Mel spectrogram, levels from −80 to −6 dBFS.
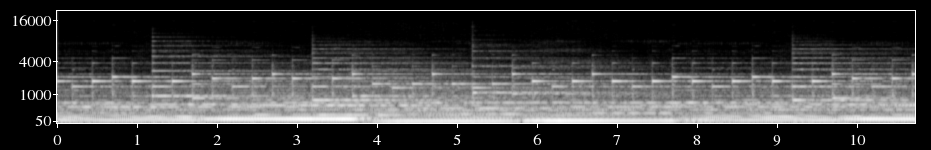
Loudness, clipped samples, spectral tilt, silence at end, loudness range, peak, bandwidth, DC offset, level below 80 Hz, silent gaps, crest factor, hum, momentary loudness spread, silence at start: -14 LUFS; under 0.1%; -8 dB/octave; 0 s; 2 LU; -2 dBFS; 6.6 kHz; under 0.1%; -18 dBFS; none; 12 dB; none; 5 LU; 0 s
